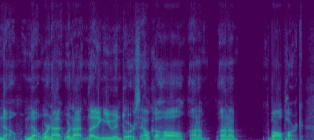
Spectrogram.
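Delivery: ordinary talk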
